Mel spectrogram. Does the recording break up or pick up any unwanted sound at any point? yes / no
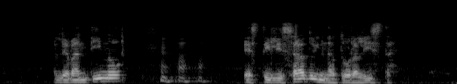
yes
